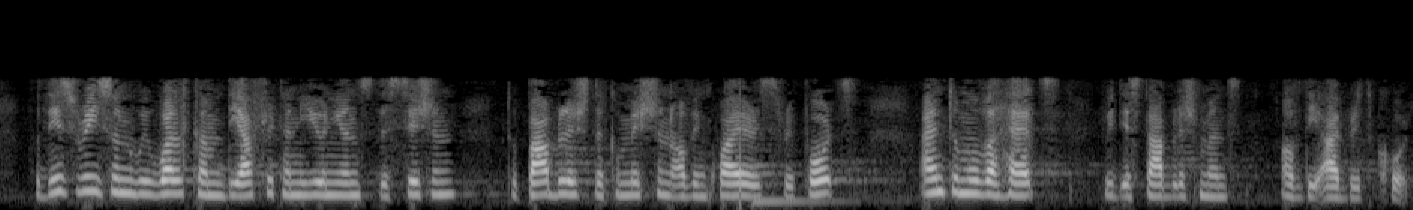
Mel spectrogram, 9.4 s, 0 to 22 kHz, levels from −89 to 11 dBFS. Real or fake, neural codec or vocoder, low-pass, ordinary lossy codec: real; none; 5.4 kHz; none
